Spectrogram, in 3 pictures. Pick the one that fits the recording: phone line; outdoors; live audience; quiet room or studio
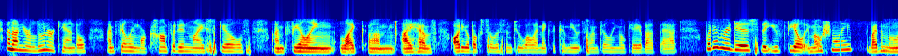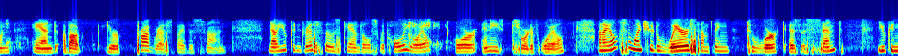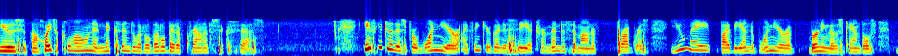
phone line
